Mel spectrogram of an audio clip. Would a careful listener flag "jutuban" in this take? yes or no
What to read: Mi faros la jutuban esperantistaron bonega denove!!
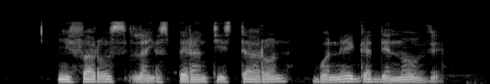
yes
